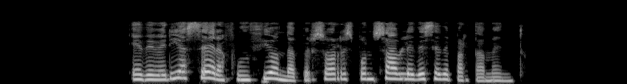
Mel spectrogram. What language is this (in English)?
Galician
